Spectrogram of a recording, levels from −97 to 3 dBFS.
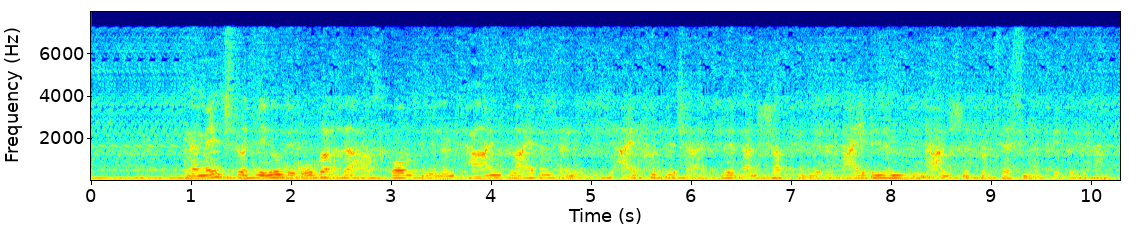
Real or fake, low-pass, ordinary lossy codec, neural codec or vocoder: fake; none; none; codec, 16 kHz, 1.1 kbps, Voila-Tokenizer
